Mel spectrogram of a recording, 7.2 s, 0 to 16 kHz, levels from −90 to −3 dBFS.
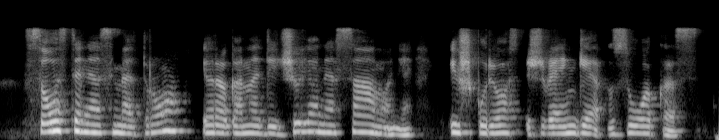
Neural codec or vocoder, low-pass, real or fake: codec, 16 kHz, 2 kbps, X-Codec, HuBERT features, trained on balanced general audio; 7.2 kHz; fake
